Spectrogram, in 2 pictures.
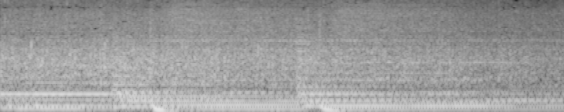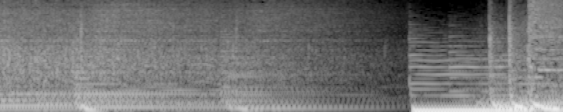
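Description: An Elevation Church audience claps steadily after a prayer, in a dense, crackling wash of applause with sustained music chords playing underneath. The clapping runs for several seconds before cutting off abruptly.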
